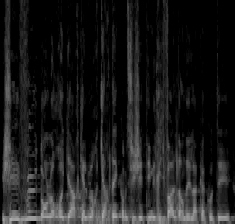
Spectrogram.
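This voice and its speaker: A man in his thirties with a Belgian French accent, performing an animated stand-up comedy routine on stage. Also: high voice, quick pace. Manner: animated, jumps into quoted voices. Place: stage before a live audience.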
